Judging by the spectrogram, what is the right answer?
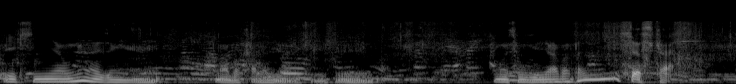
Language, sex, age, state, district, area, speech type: Bodo, male, 60+, Assam, Chirang, rural, spontaneous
